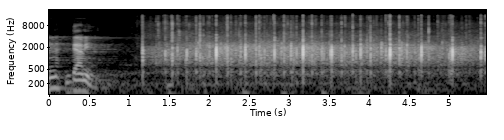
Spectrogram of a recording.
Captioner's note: audience applauding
